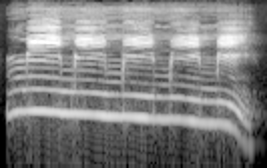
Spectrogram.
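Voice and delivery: high nasal me calls. Shown as a demonstration. Teacher modelling the nasal me drill, high. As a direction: ring me through the nose.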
